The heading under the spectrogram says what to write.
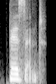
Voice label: "peasant", Indian; Dictionary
